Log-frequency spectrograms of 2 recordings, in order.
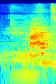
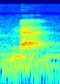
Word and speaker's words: matte: Wait, do you really know how to pronounce that word? What? Matte. Oh. Matte, like... Well, if they wanted it matte, they should say M-A-T. Not M-A-T-T-E. This is special. It's French. It's dumb.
